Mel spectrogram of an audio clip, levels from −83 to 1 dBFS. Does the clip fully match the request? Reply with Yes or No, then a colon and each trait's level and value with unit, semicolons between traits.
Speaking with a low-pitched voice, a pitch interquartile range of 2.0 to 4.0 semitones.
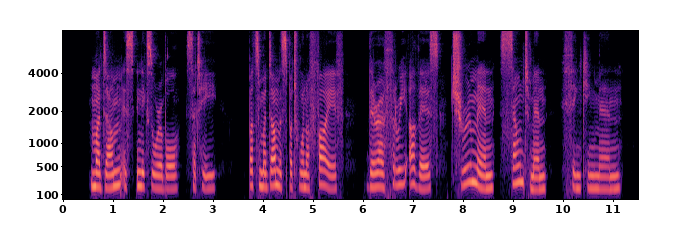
No: high, 195 Hz; average, 3.1 semitones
